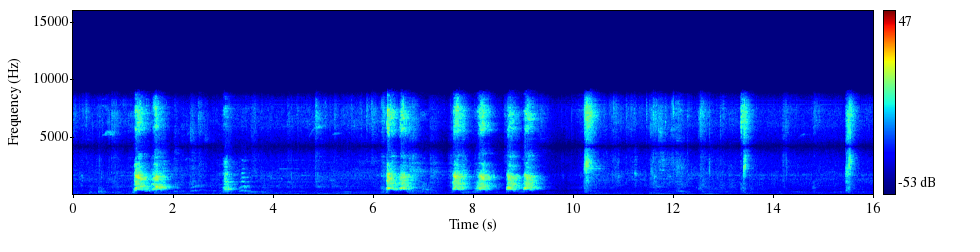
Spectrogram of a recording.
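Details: Border Collie cross Australian Shepherd puppies giving irregular bursts of yappy barks, several in quick pairs and triplets, with softer rustling and whines between them.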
